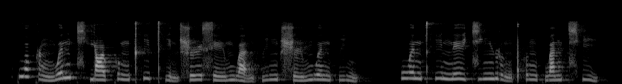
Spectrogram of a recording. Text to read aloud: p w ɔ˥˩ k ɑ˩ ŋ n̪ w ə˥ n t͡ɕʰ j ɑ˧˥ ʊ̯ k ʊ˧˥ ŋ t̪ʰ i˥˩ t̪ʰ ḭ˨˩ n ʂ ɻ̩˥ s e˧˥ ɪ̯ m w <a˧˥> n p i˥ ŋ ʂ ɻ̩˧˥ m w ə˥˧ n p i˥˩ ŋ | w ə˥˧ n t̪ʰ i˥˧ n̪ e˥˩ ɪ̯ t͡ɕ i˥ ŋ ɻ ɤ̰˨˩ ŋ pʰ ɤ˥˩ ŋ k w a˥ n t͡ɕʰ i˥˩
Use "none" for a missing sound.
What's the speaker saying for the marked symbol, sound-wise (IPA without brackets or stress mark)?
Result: a̰˨˩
